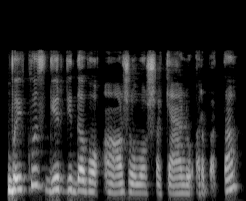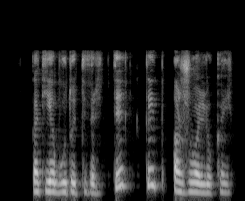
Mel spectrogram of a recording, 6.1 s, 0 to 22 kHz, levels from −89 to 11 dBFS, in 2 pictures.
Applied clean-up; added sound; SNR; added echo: none; none; none; none.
